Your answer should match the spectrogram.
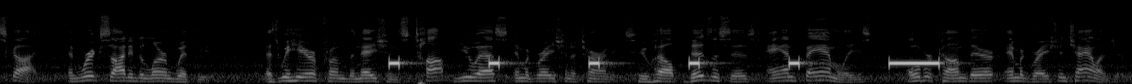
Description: Radio time signal (six pips, as the Greenwich Time Signal), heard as pips, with room echo.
